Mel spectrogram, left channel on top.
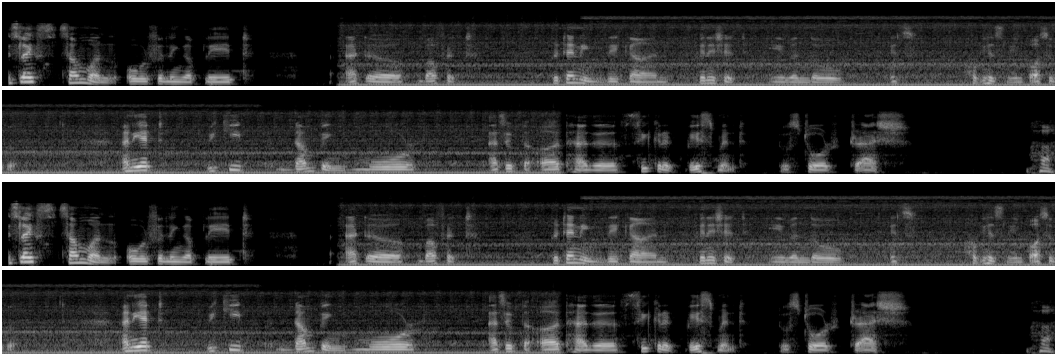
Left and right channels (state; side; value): normal; both; correlation 0.94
